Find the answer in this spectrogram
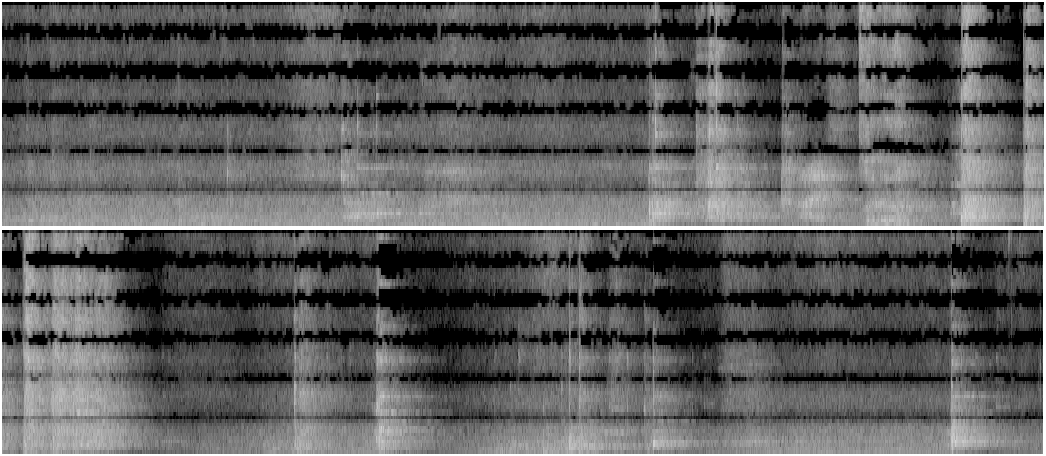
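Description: Gym room sounds between lifts: scattered metal clinks and knocks of barbell equipment, with low voices. A steady low hum stops about six seconds in.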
